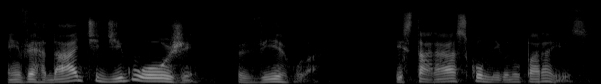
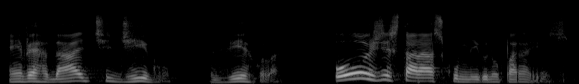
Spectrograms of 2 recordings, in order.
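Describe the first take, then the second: First: The break comes after the word hoje. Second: The break comes before the word hoje. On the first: The promise is made today about a future paradise. "Algumas Bíblias colocam a vírgula em outro local" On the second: The thief went to paradise that same day. "Uma que diz assim: em verdade te digo, vírgula"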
